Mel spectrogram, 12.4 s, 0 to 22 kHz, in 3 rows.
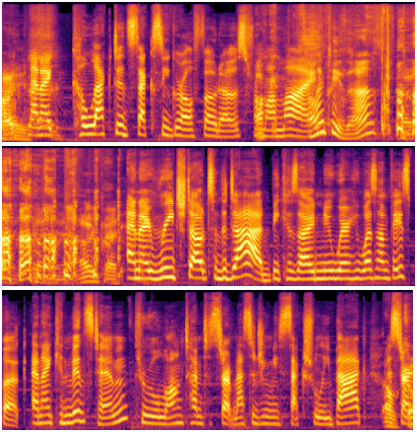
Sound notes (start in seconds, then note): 3.6 Josh laughing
